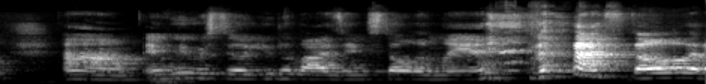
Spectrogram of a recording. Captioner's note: chuckles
